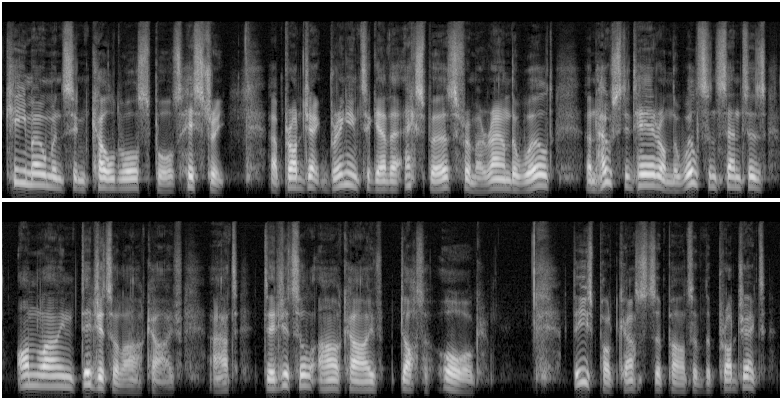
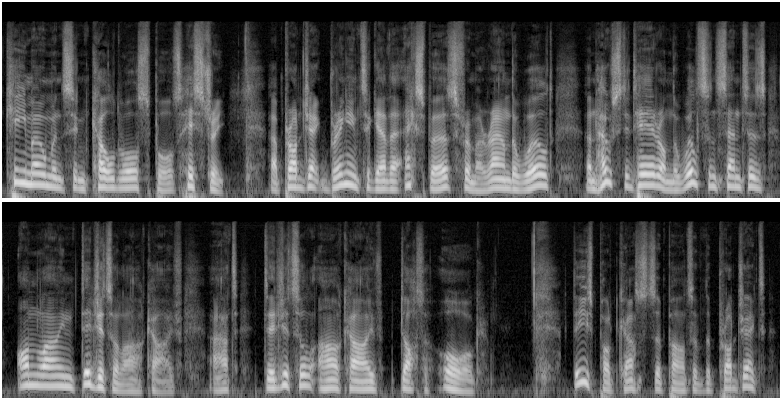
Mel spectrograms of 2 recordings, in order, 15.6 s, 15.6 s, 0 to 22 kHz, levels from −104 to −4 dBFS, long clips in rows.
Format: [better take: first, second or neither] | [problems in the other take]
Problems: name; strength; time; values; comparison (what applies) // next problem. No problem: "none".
second | thin; somewhat; fading below 300 Hz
